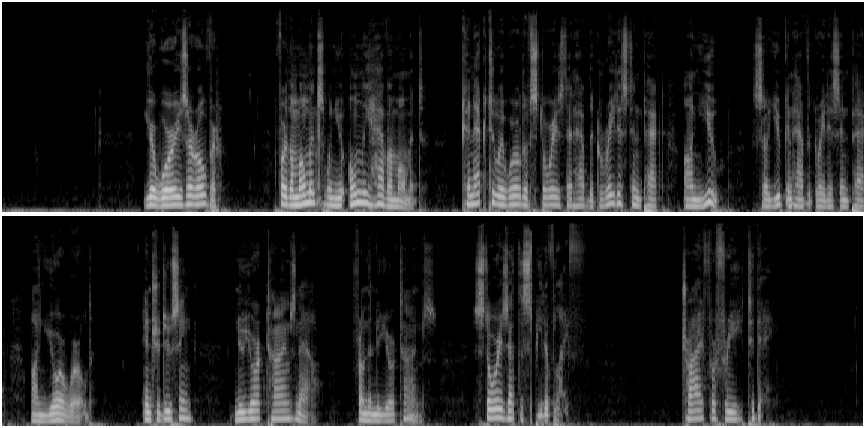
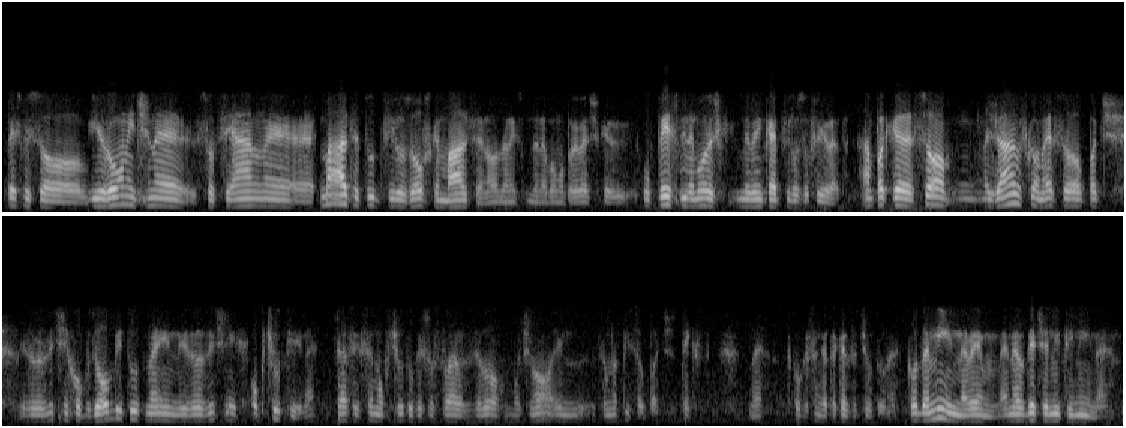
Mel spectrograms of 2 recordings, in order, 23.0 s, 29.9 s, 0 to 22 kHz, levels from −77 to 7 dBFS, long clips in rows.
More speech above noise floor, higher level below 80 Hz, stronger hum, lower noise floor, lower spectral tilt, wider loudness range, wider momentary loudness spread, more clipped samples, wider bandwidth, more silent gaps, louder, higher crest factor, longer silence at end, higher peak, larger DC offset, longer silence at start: first, 36 dB vs 21 dB; first, -40 dBFS vs -72 dBFS; neither; first, -57 dBFS vs -46 dBFS; about the same, -6 dB/octave vs -7 dB/octave; second, 6 LU vs 15 LU; second, 17 LU vs 20 LU; neither; first, 18.5 kHz vs 16 kHz; neither; about the same, -22 LUFS vs -24 LUFS; about the same, 20 dB vs 24 dB; first, 1.2 s vs 0.15 s; about the same, -4 dBFS vs -2 dBFS; neither; about the same, 0.1 s vs 0.1 s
